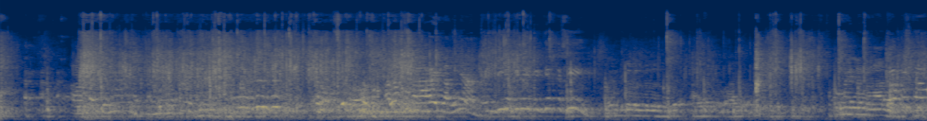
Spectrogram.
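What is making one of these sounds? Plastic tiles clatter and rattle as hands shuffle them on a table.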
